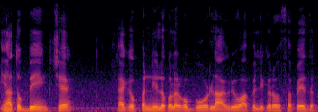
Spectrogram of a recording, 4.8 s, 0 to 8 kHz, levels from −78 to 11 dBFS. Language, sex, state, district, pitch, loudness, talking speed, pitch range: Rajasthani, male, Rajasthan, Churu, 125 Hz, -18 LUFS, 225 wpm, 120-130 Hz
